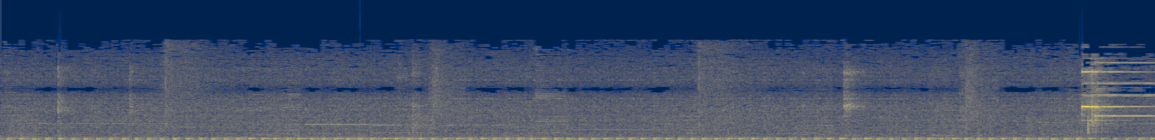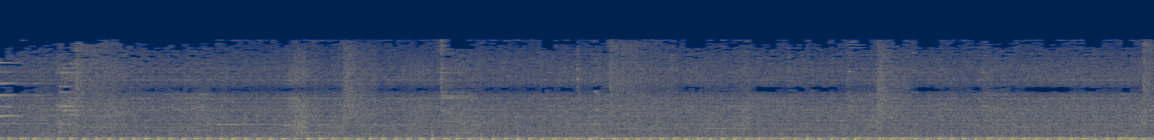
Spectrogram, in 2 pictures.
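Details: Old motorcycle engine after replacing the crank, its bearing and the piston: steady, even putter about four beats a second with a smooth low hum, no knocking or rattle. Normal idle.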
